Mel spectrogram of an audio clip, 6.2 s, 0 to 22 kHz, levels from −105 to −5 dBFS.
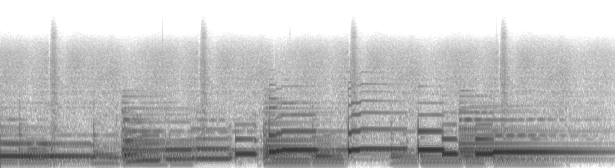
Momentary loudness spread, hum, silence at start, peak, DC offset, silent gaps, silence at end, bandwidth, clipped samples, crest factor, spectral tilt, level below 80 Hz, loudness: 9 LU; none; 0 s; -22 dBFS; under 0.1%; none; 0 s; 9.4 kHz; under 0.1%; 14 dB; -7 dB/octave; -70 dBFS; -35 LUFS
